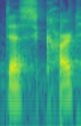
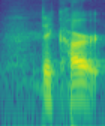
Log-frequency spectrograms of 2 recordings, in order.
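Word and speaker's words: Descartes: philosophers names really well it's like descarte is but correct decart is actually a mathematician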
